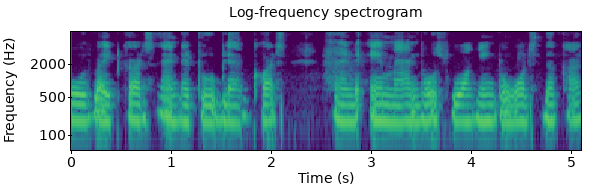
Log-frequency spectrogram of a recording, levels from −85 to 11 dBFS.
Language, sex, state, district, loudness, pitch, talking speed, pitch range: English, female, Chandigarh, Chandigarh, -20 LUFS, 185 Hz, 190 wpm, 180-190 Hz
